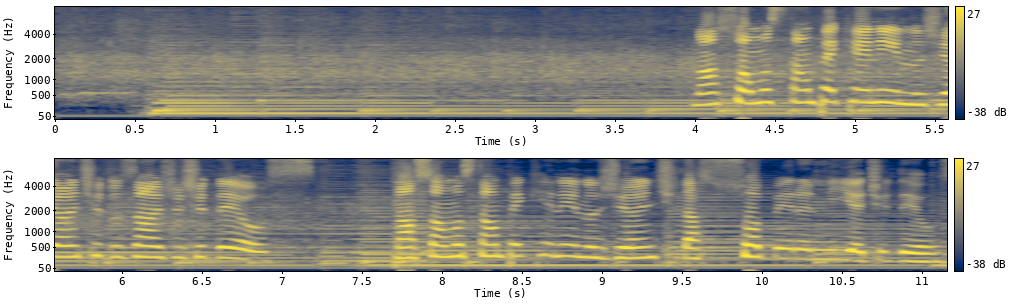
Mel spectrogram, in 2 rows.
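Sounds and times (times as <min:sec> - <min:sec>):
audience applause: 0:00.0 - 0:06.5
speech: 0:04.0 - 0:11.1.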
